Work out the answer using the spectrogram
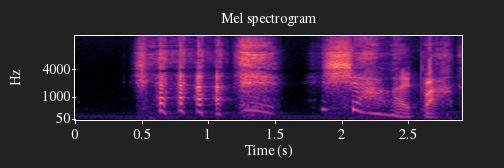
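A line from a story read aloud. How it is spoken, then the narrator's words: Eerie laughter. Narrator (Chinese): 那诡异的笑声常在耳边响起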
